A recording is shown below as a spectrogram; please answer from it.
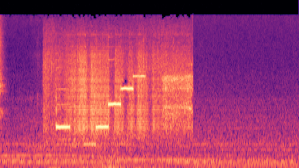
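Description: Video phone's electronic call signal: a hiss of static with a quick run of beeps climbing in pitch, cutting off suddenly about three seconds in, as the call ends.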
